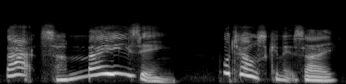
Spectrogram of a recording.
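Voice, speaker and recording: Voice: medium pitch, huge pitch swings, slow pace, no echo, lo-fi sound, voice pushed up, full character voice. A narrator voicing a clever, determined little girl in a storybook. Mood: eager.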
